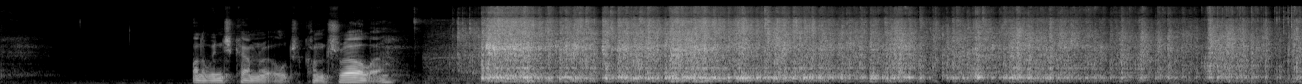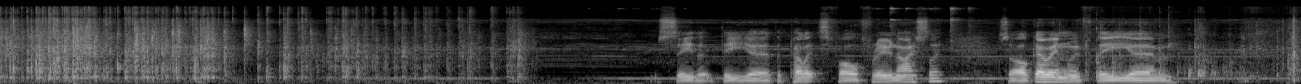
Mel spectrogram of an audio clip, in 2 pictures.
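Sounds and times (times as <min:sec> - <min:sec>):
pellets rattling in plastic hopper: 0:04.4 - 0:18.3, 0:23.7 - 0:26.0.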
